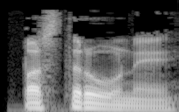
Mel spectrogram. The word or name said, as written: Pastrone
